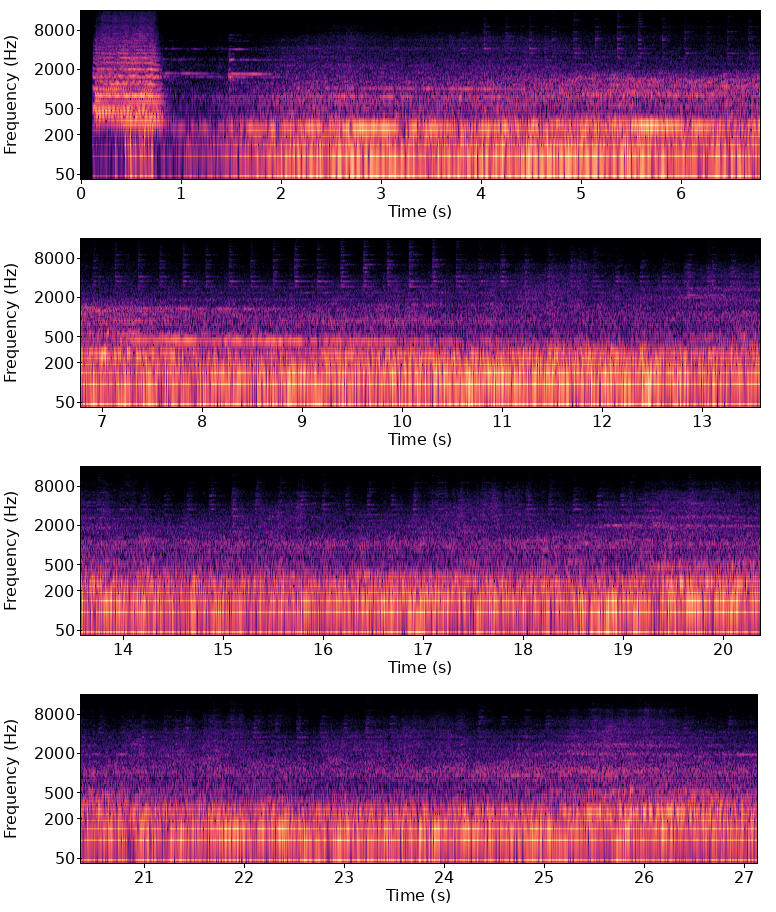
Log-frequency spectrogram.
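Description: A Union Pacific diesel locomotive's horn sounds briefly and cuts off within the first second. Then come the locomotive's engine and the steady, heavy rumble of a double-stack container train's wheels rolling past close by.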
